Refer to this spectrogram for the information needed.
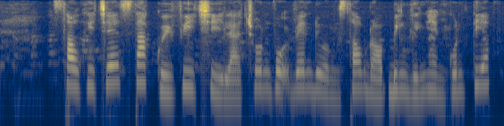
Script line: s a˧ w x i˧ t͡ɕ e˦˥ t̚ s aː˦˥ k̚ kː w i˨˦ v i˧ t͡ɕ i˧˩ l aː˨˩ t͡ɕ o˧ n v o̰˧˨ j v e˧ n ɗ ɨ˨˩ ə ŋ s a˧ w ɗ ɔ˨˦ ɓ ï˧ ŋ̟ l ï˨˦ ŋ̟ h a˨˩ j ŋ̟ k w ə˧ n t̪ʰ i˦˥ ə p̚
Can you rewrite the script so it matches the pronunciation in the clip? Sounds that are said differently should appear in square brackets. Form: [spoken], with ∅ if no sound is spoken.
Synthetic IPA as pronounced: s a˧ w x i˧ t͡ɕ e˦˥ t̚ s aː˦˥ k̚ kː w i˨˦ v i˧ t͡ɕ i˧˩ l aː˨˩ t͡ɕ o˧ n v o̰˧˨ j v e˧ n ɗ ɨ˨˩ ə ŋ s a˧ w ɗ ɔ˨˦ ɓ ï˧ ŋ̟ l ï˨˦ ŋ̟ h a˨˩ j ŋ̟ k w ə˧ n [t̪] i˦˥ ə p̚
